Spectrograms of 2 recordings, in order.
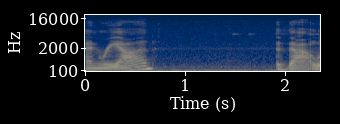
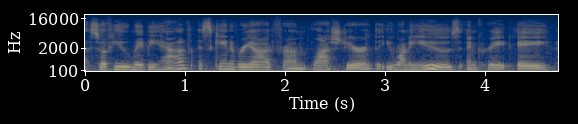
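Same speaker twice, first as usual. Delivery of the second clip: ordinary talk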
